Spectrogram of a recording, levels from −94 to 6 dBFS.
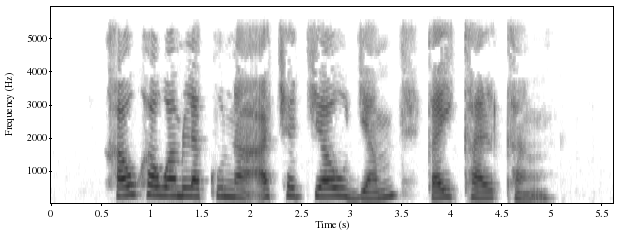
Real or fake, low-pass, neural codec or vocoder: real; 5.4 kHz; none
